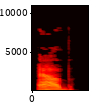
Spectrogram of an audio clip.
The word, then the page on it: abb: British English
